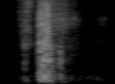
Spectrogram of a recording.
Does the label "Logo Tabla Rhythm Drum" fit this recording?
No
